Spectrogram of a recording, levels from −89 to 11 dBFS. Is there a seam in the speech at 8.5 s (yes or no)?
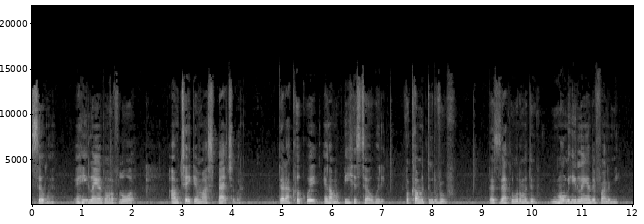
no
